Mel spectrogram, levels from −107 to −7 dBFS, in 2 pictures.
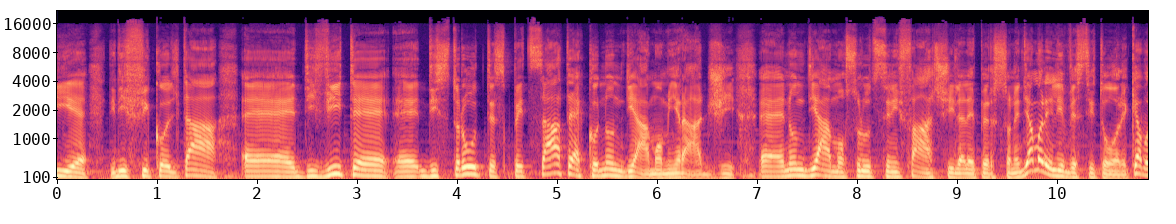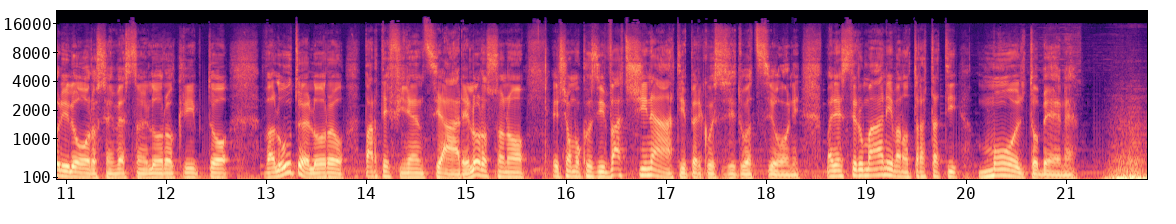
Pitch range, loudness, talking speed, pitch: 95-125 Hz, -15 LUFS, 140 wpm, 110 Hz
